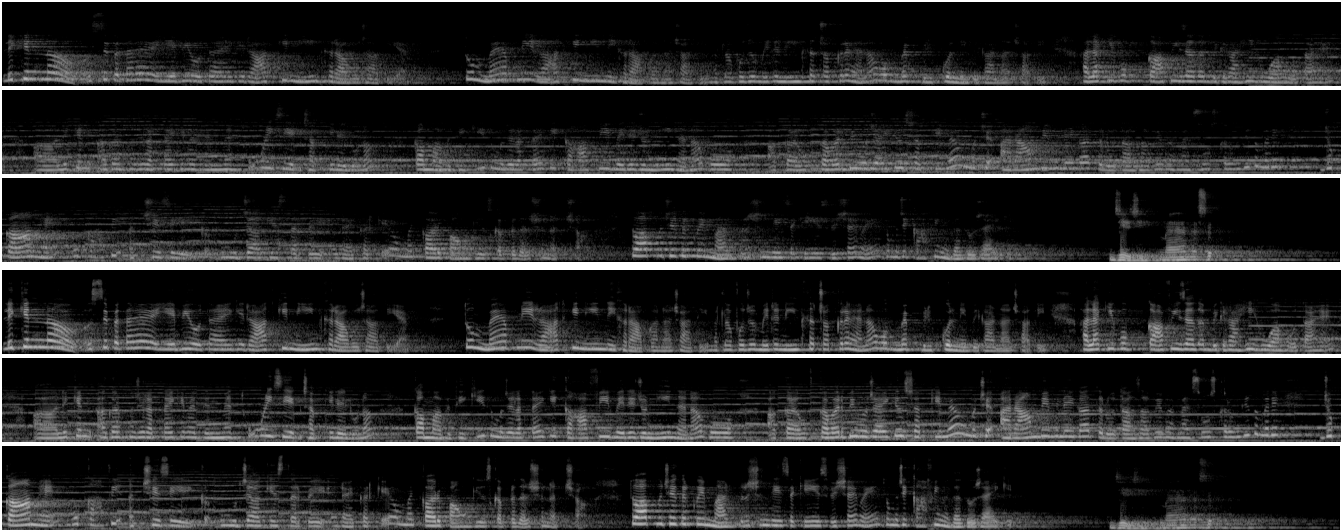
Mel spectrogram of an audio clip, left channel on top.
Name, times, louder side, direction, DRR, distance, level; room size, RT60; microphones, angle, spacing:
voice 1, 0.0-4.1 4.6-17.1 17.5-26.2 26.6-36.8, right 5 dB, 70° right, 12 dB, 0.4 m, -31 dB
sound 1, 12.5-30.1, right 2 dB, 35° right, 0.7 m, -42 dB
voice 2, 37.9-38.9, left 2 dB, 55° left, 9 dB, 0.5 m, -30 dB
11.0 x 5.2 x 7.1 m, 2.6 s
head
